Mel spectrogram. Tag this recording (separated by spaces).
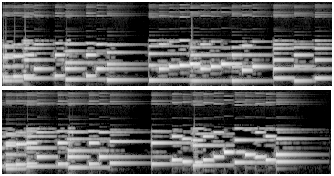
Cream Ice Truck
